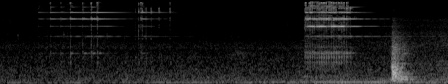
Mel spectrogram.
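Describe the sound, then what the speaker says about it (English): A small egg timer rings in short metallic bursts: a faint ring early on, then a louder clattering ring near the end. It sounds close by, with no talking over it. "that little noise was this little egg timer"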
